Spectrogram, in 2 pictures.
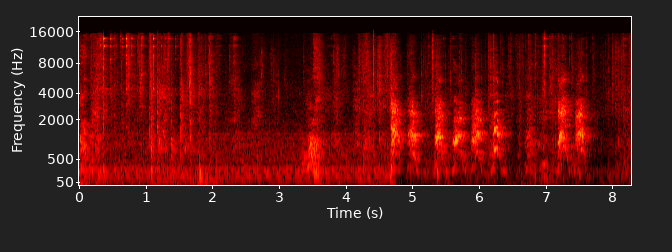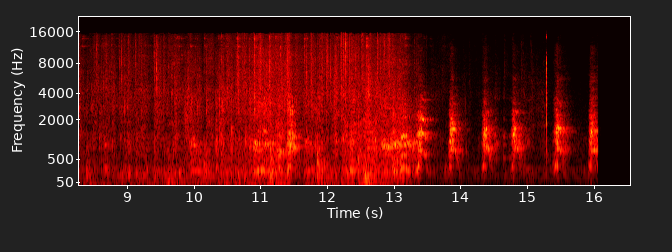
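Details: Four female Pekingese, aged five to seven, two of them fosters, playing hard and loud; a long noisy stretch of growls and scuffling, then a rapid run of sharp barks near the end.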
